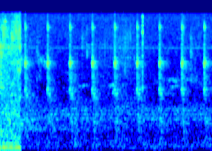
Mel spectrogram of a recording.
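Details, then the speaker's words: Honda Ruckus scooter, key on and engine off, after draining old brown fuel and adding fresh gas: a crisp, light ticking about three times a second is the fuel pump priming normally. "think that's the fuel pump. Did you hear that? I did. It is the fuel pump. Sounds like a Honda again."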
